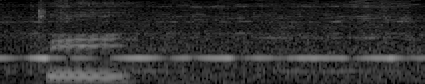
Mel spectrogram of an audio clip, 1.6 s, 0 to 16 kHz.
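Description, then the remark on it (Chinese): A single clear, ringing tone from a wine glass rubbed on its rim with a wet fingertip, part of a glass harp of 60 stemmed glasses fixed to a soundboard with rubber bands and tuned with distilled water, hums steadily throughout, with a short burst of a voice near the start layered over it. “虽然他也演奏其他乐器，可是玻璃琴是他的挚爱。”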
